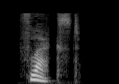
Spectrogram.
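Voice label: "flexed", American English, female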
